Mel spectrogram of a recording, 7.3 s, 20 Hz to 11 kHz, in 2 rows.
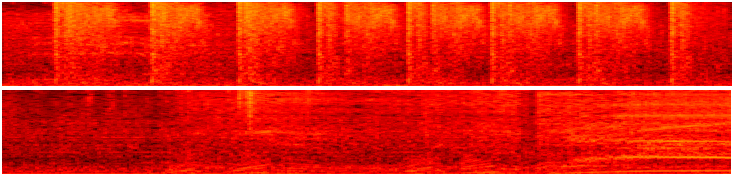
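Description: Pistol shots crack out in rapid succession in the Resident Evil 4 video game, loud and close, a dense volley over the first few seconds that gives way to rumbling game effects and a rising engine-like drone.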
